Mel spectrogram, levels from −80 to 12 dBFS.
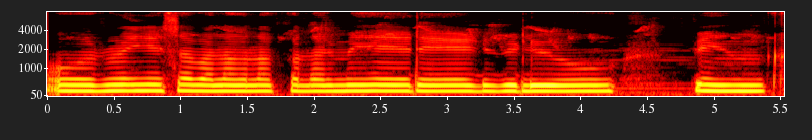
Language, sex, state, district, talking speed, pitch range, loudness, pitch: Hindi, female, Uttar Pradesh, Etah, 120 wpm, 200-205 Hz, -11 LUFS, 200 Hz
